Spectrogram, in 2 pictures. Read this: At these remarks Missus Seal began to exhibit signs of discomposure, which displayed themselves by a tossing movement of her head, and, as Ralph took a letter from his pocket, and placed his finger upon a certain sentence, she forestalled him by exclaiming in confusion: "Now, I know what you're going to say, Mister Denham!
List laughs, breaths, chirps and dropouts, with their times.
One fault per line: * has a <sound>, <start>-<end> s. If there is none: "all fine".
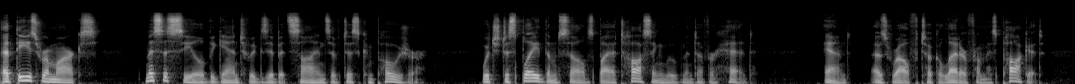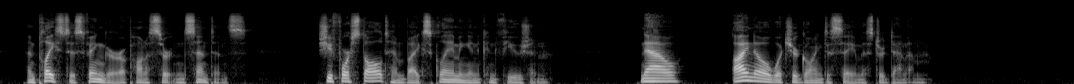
all fine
